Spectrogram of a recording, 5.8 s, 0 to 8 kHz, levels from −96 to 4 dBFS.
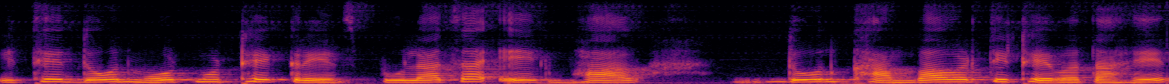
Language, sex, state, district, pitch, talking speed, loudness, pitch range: Marathi, female, Maharashtra, Pune, 200 Hz, 125 wpm, -22 LUFS, 180-220 Hz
